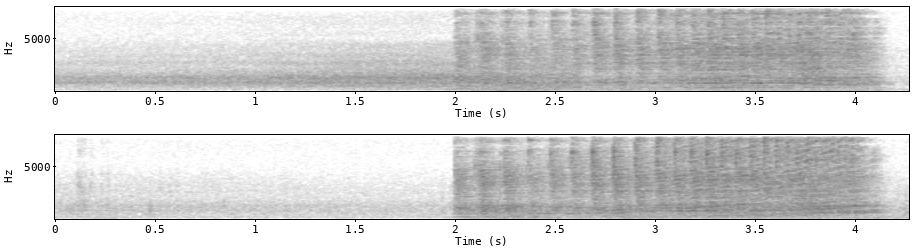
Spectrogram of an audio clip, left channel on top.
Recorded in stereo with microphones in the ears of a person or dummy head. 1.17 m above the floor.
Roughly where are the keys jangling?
Right.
